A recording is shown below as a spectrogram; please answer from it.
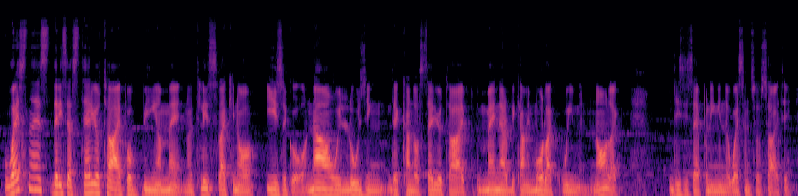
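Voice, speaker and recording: A man's voice: fairly low pitch, normal speed, a little mellow. A man from Italy, talking casually on a livestream in a hesitant, rambling way full of fillers and restarts. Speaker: livestream host.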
